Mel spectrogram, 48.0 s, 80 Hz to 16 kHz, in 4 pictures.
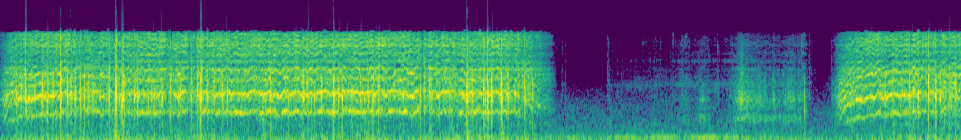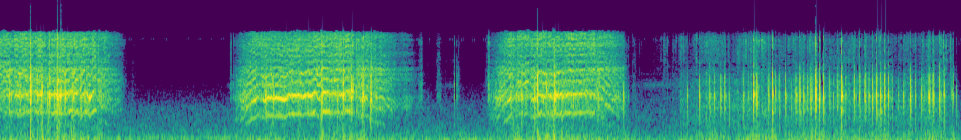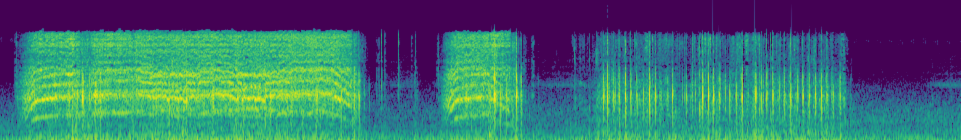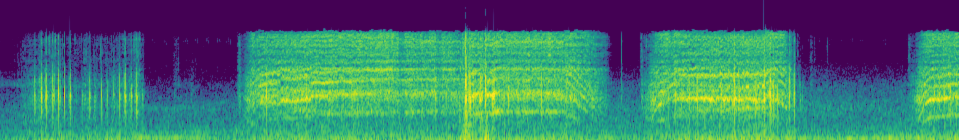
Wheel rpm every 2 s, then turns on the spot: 160, 200, 200, 60, 10, 120, 130, 60, 50, 110, 20, 20, 140, 190, 60, 20, 20, 10, 10, 70, 190, 120, 130, 40.
20-24 28-36 44-46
